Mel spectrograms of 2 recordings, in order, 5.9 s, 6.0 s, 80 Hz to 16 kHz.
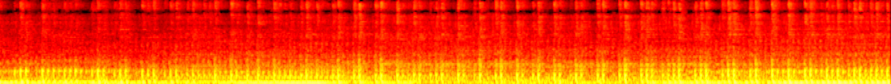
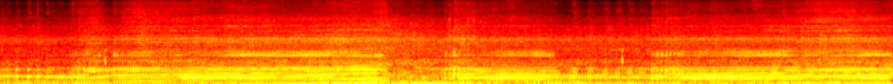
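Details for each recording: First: Honda LS125 two-stroke single, after full engine rebuild, cold start without choke: catches and settles into a rough, burbling idle with slightly uneven pops; normal cold idle, sounds healthy. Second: Rebuilt Honda LS125 two-stroke riding through the gears: revs rise and fall, uneven in the middle revs while low and high speed are fine; owner suspects carburation, and possibly gear ratio, behind the mid-range hesitation.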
